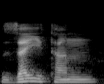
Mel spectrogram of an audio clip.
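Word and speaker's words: زيتًا: Without al-at-ta'rif, fatha is converted to tanween al-fath at the end of the noun and pronounced zaytan.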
